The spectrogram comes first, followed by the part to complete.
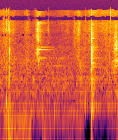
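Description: Handling noise from a handheld phone: two short knocks about a second and a half apart, with faint rustling of a hoodie against the microphone.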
